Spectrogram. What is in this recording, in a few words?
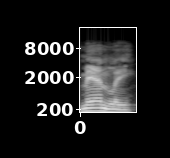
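"manly", us, male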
